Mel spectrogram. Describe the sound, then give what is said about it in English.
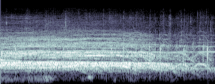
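A live audience cheers and whoops after being asked to make noise if they are gay, a dense wall of overlapping voices with high, rising yells breaking out near the end, loud and sustained for the whole moment. “Make some in the noise crowd, if you're right?”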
